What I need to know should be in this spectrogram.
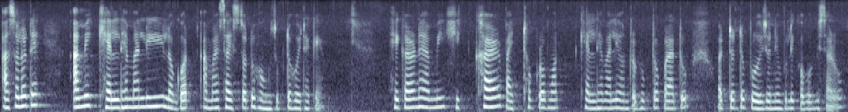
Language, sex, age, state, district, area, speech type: Assamese, female, 30-45, Assam, Morigaon, rural, spontaneous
